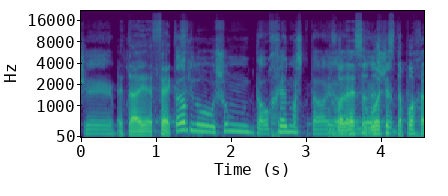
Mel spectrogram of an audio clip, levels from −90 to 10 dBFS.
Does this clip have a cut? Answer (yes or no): yes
